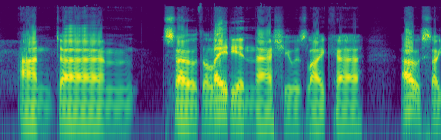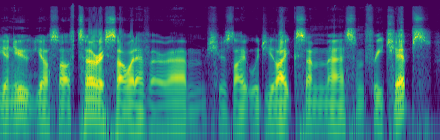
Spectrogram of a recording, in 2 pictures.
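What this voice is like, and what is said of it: British accent. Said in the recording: “we're visiting from Great Britain. You might be able to tell from my accent.”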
